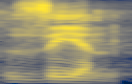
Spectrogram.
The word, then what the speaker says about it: sehen: Ver com os olhos, sehen. Na pessoa eu, tá? Não se esqueça de que a letra S no alemão tem som de Z e o H ele é absorvido.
